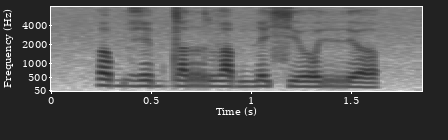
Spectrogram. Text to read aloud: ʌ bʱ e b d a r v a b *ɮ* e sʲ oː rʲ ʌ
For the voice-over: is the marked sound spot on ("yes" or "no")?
no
